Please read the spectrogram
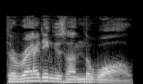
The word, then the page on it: the writing is on the wall: American English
